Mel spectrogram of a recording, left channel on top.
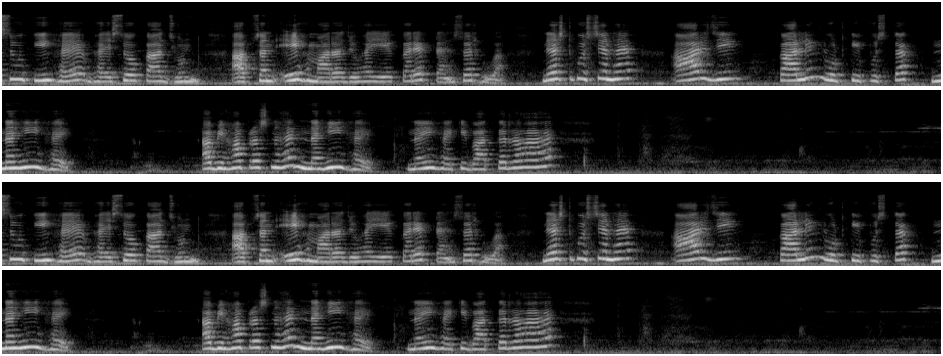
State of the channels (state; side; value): identical; both; correlation 1.00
